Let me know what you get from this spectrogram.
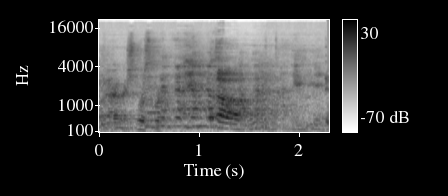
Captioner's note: audience laughs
